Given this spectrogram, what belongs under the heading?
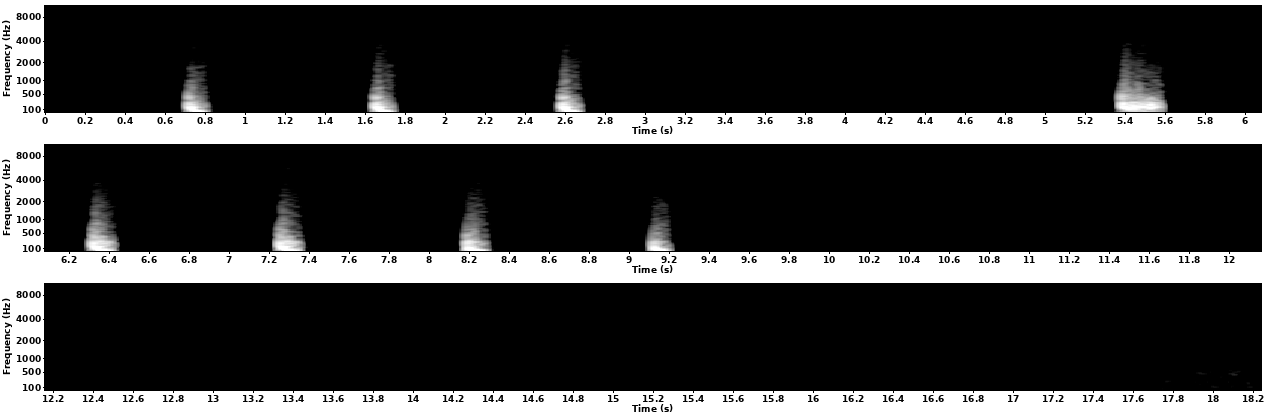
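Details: Korotkoff sounds heard during blood pressure measurement at the brachial artery.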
